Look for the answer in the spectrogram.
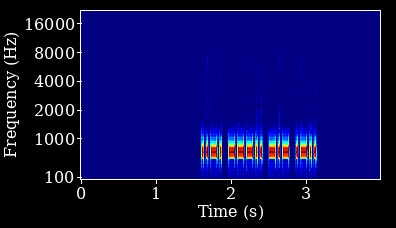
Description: Morse code, heard as a keyed tone, about 37 wpm, 700 Hz. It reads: F8KL
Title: DXCC-100 Call Signs - 4 Characters - Repeated 3x - 40wpm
